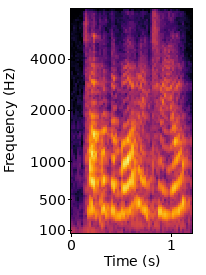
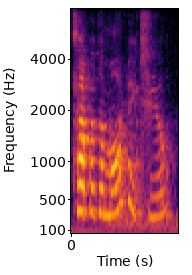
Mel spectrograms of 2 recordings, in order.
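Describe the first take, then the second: First: Quick, higher Irish lilt on the greeting. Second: Fast, higher mock Irish lilt; Irish greeting. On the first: Retold or imitated. Greeting her friend in a playful Irish accent. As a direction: toss it off like a cheery Irish local. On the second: Repeating it for her friend in a mock Irish accent. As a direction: rattle it off in a jokey Irish accent. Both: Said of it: "That's Irish".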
